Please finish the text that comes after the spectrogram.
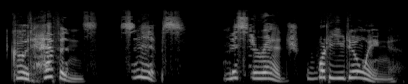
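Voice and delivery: very high, loud horrified woman; alarmed cry. A narrator's reading. Teacher seeing a colt choked, high alarmed cry.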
